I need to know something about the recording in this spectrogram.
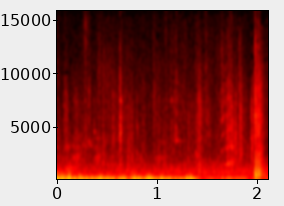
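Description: Wind buffeting the microphone: a heavy low rumble that drops away about a second and a half in, followed by a sharp knock near the end.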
